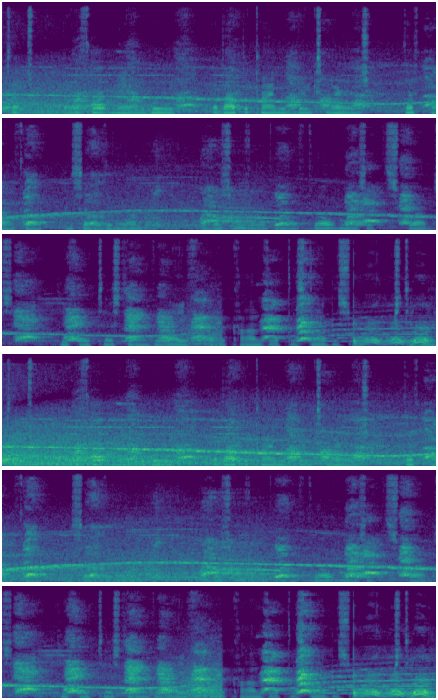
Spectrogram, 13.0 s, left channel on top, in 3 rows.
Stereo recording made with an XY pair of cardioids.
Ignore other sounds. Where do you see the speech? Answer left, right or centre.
centre.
